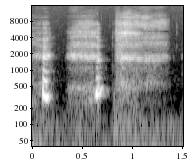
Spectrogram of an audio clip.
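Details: Adult woman's wet productive cough with audible phlegm settling in her mouth: a few abrupt harsh coughs with a rough throaty tail.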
